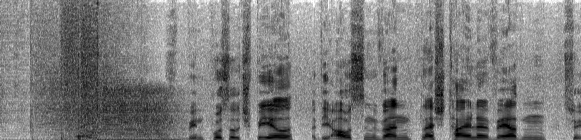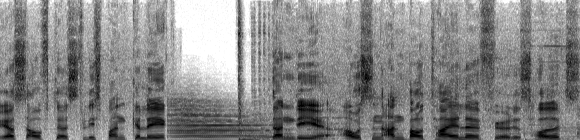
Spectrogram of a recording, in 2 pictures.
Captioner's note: German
